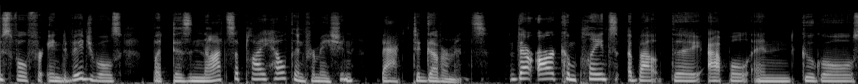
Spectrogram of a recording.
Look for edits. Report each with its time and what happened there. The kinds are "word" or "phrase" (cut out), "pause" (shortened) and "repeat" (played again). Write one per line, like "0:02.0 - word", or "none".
0:05.0 - pause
